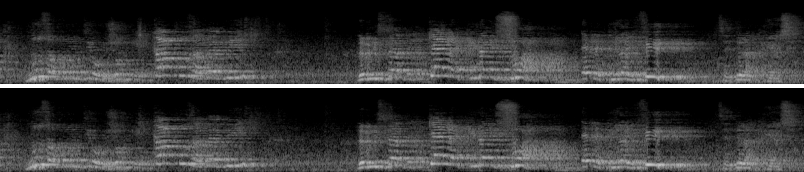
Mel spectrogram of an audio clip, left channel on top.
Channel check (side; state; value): both; normal; correlation 0.49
